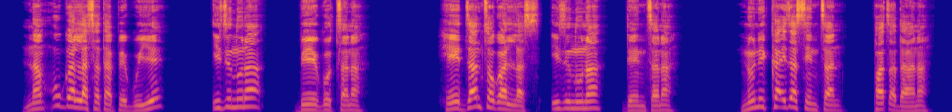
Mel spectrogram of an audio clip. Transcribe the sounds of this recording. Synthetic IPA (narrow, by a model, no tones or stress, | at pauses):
nɐmʔʊɡɐlːɐsɐt̪ɐpːɛɡʊjɛ | ɪzɪnʊnɐ | be̞ːɡɔt͡sːɐnɐ | he̞ːd͡zːɐnt͡sːɔɡɐlːɐsɪzɪnʊnɐ | d̪ɛnt͡sːɐnɐ | nʊnɪkːɐɪzɐsɪnt͡sːɐn | pɐt͡sʼɐd̪aːnɐ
